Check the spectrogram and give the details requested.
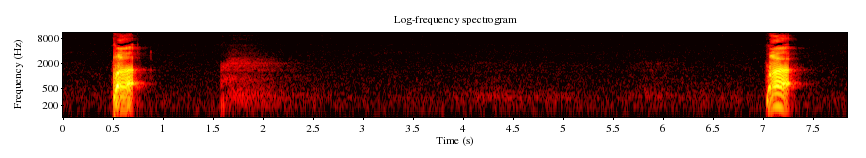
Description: Late night hiccups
